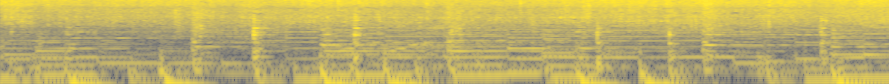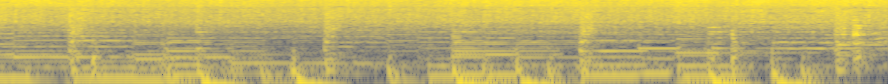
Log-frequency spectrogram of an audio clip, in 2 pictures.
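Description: Salted fish pieces with onion and chilli frying in oil in a nonstick pan, sizzling as a wooden spoon stirs them. Soft background music with a steady beat plays underneath.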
